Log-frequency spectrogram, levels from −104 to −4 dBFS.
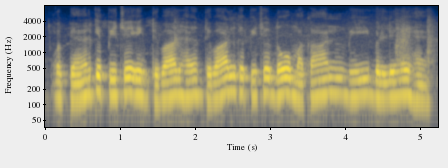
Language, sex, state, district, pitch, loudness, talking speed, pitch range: Hindi, male, Madhya Pradesh, Bhopal, 150 Hz, -15 LUFS, 170 wpm, 135-160 Hz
